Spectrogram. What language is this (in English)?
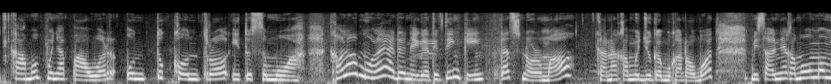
Indonesian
